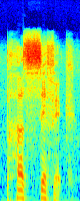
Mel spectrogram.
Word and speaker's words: Pacific: The the word is pacific. Pacific. This one is like a buffet because it has both C pronunciations.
